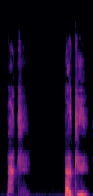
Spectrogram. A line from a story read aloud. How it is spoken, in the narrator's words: she whispered as loudly as she dared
